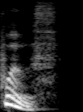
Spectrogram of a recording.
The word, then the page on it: quoth: British English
